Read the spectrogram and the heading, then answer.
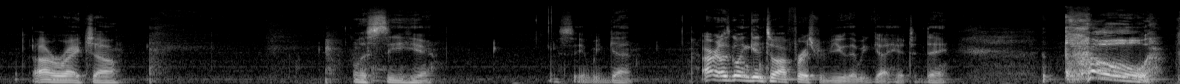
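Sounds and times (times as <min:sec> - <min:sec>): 
speech: 0:00.3 - 0:01.3, 0:03.5 - 0:04.4, 0:05.5 - 0:06.4, 0:07.0 - 0:11.7
loud sneeze: 0:10.6 - 0:11.3.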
